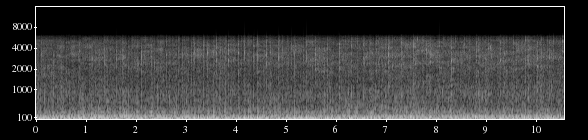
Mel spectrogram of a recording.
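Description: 2011 Harley-Davidson Road King Classic's air-cooled V-twin idling steadily.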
